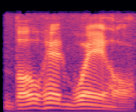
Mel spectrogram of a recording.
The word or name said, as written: bowhead whale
